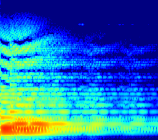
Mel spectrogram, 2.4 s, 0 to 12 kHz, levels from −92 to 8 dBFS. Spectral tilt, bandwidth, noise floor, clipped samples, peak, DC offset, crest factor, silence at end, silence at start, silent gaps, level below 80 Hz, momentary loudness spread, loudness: -9 dB/octave; 6.8 kHz; -45 dBFS; under 0.1%; 0 dBFS; under 0.1%; 16 dB; 0.85 s; 0 s; none; -56 dBFS; 24 LU; -15 LUFS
